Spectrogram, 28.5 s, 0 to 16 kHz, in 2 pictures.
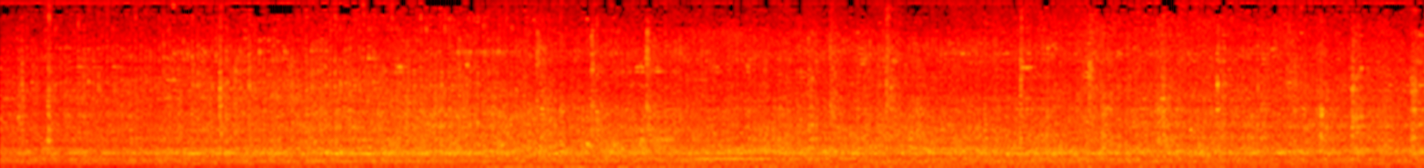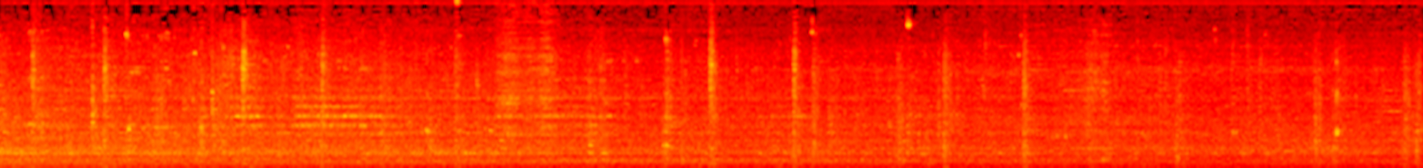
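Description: ChME3 shunting diesel locomotive passing at low speed with its six-cylinder diesel engine running, hauling a towed ED4M electric multiple unit. As the cars roll by in the second half, the wheels click over rail joints, with faint high wheel squeals.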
